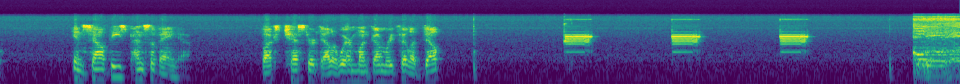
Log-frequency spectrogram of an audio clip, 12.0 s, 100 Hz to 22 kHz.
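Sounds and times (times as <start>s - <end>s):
radio music: 1.0s - 2.4s.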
